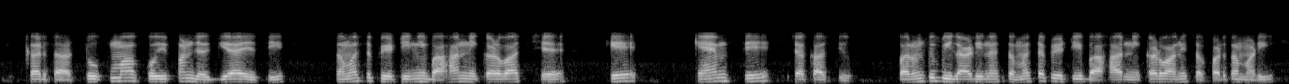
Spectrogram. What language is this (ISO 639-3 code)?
guj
